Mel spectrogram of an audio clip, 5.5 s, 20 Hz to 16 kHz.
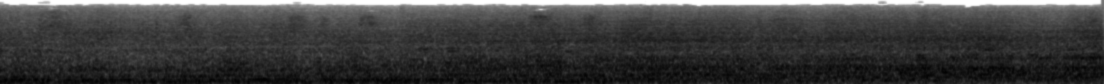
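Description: A pack of winged sprint cars racing around a dirt oval, their V8 engines running together in a loud, steady, rough drone.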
